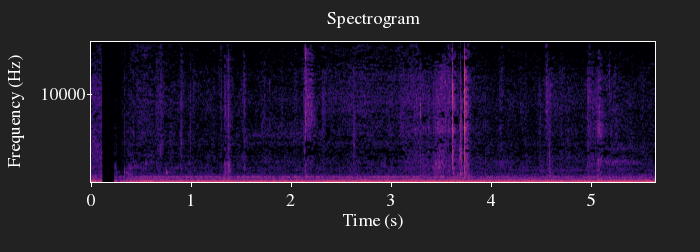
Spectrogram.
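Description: Steady low rumble inside the carriage of a moving ICE high-speed train, with a faint steady hum above it and a few light clicks. The sound drops out for a moment right at the start.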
